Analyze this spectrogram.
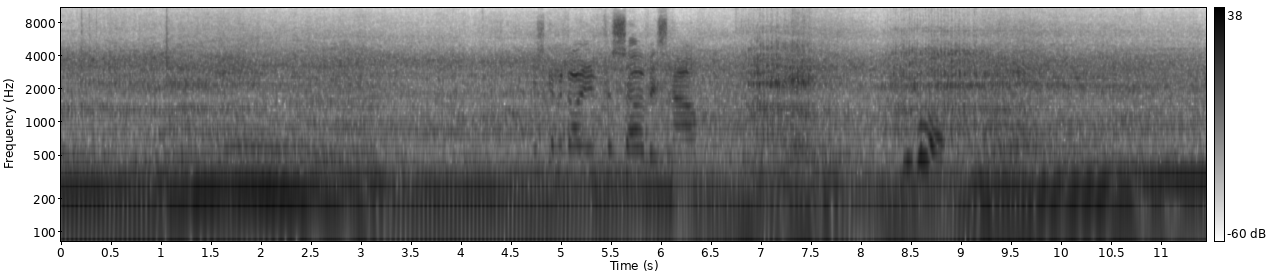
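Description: A sports car engine revs up and drops back several times.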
